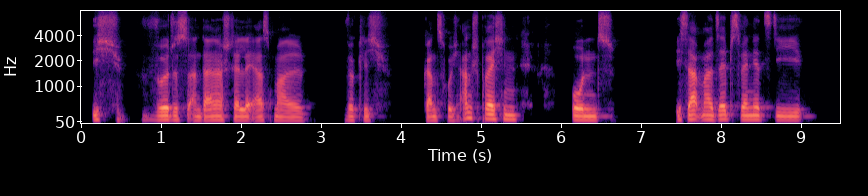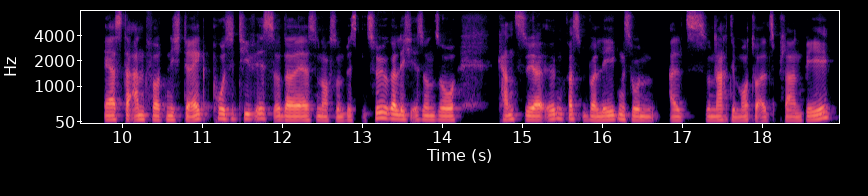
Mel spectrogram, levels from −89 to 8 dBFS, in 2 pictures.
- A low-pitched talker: Yes, low, 100 Hz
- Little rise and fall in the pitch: No, average, 3.2 semitones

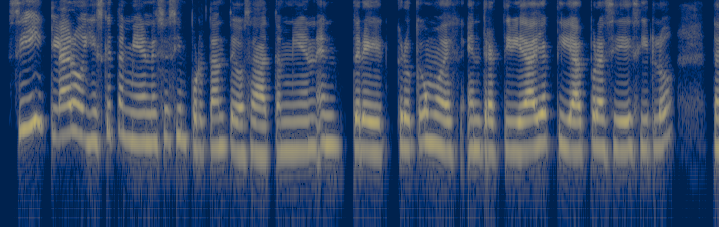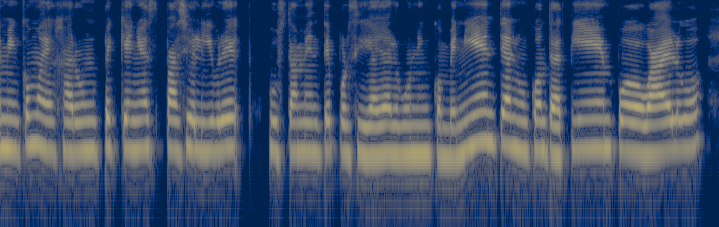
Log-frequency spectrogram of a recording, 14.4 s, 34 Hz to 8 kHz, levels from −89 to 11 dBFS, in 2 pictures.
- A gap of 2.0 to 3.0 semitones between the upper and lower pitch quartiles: Yes, narrow, 2.5 semitones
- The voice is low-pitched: No, high, 225 Hz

